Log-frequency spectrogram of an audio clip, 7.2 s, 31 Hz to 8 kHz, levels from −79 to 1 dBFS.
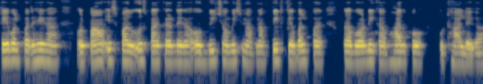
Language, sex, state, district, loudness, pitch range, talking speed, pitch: Hindi, male, Uttar Pradesh, Etah, -16 LUFS, 135-155 Hz, 230 wpm, 140 Hz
